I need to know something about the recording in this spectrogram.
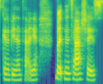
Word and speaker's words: Natasha: it and saying it, the sh sound is easier it is easier to pronounce, and the shape is easier to pronounce than Natalia. Absolutely. That's quite, you need quite clear diction with that, but Natasha's quite a lazy, like a lazy, I'm not trying that hard.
